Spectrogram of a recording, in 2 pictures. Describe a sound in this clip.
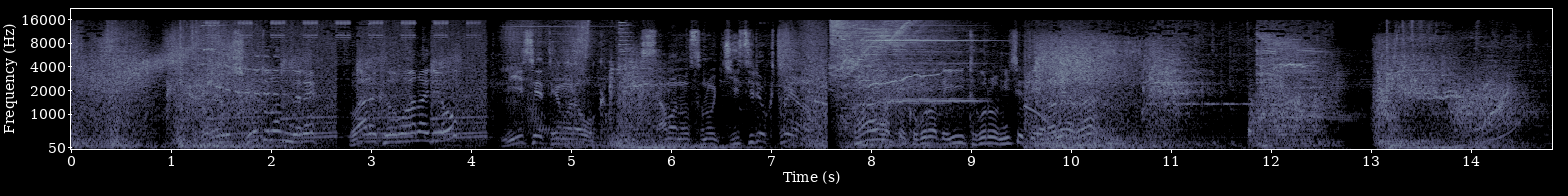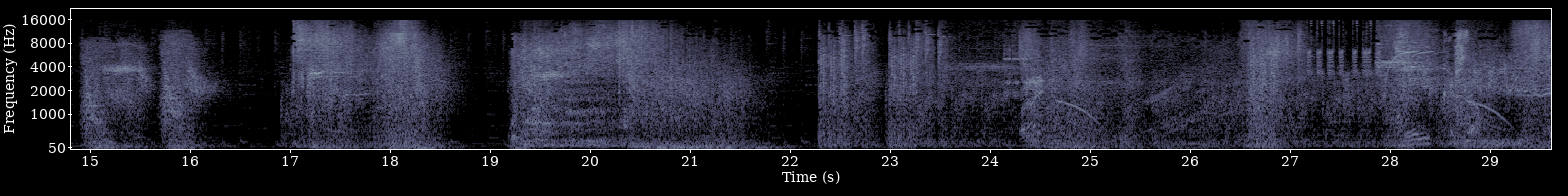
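Metal swords clang and slash in a game battle.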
